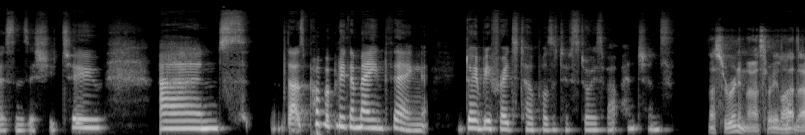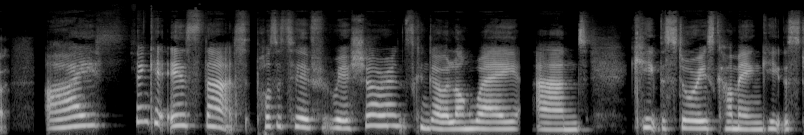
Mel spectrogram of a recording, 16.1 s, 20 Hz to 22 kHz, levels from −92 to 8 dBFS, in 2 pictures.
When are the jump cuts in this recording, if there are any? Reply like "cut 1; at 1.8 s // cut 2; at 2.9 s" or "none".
cut 1; at 8.4 s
